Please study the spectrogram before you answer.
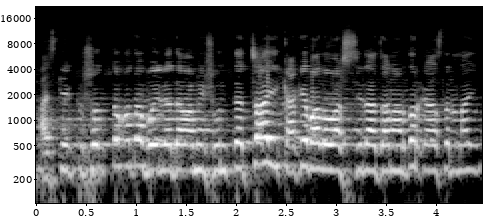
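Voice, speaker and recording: A preacher chanting as a gentle coaxing bridegroom. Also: male voice, very high-pitched, flat delivery, quick pace, reverberant, recorded from a distance, a little hiss or hum. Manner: chanted, coaxing sing-song. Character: prophet Sulaiman as a gentle, curious bridegroom.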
